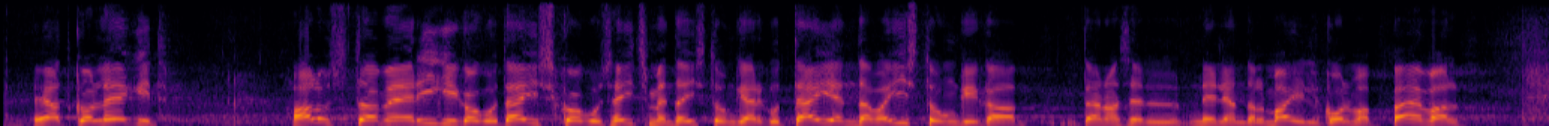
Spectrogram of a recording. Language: Estonian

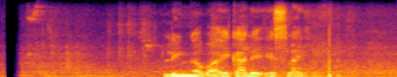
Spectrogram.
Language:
Nepali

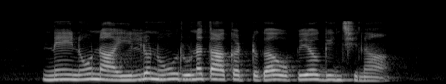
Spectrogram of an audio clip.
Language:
Telugu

